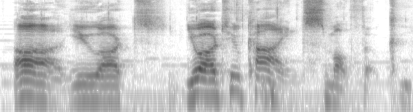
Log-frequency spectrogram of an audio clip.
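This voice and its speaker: Over faint music in the background, a man uses a put-on character voice at a medium pitch and a very slow pace. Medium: actual play. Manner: chuckling, relaxed, gracious.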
